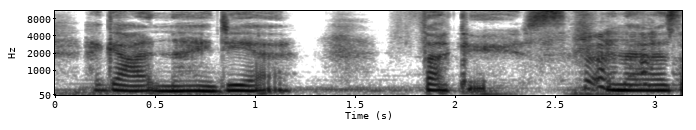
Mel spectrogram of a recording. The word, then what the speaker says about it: FCUKERS: And we are very pleased to have with us FCUKERS.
